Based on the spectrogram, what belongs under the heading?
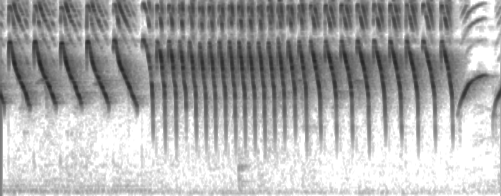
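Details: Canary song as tutor material for young canaries: a few descending sweeps followed by a long, even tour of rapid falling whistled notes, about six per second, ending on a rising whistle.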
